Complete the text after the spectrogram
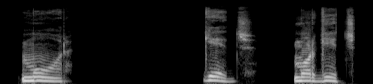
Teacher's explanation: Stress more and soften gitch.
